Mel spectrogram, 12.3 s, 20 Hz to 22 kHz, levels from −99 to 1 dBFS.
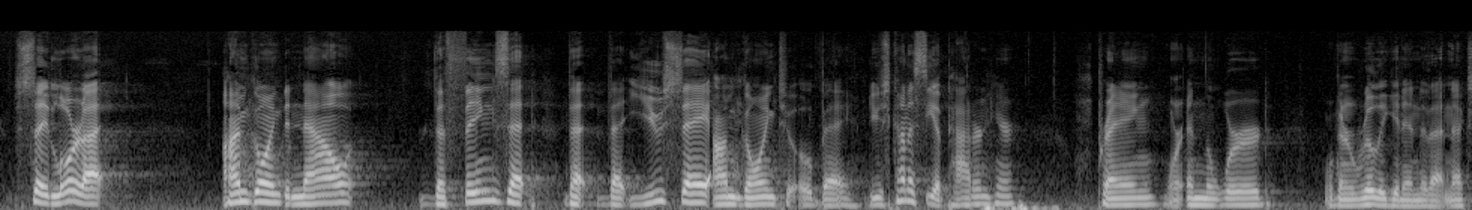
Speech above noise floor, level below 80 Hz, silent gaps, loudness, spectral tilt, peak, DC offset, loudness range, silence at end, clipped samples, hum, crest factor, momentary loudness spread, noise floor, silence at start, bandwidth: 32 dB; -44 dBFS; none; -28 LUFS; -7 dB/octave; -12 dBFS; under 0.1%; 5 LU; 0 s; under 0.1%; none; 16 dB; 12 LU; -58 dBFS; 0.15 s; 12 kHz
